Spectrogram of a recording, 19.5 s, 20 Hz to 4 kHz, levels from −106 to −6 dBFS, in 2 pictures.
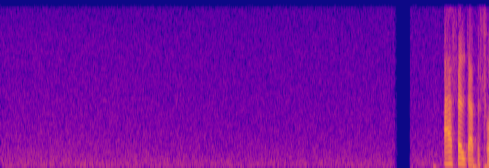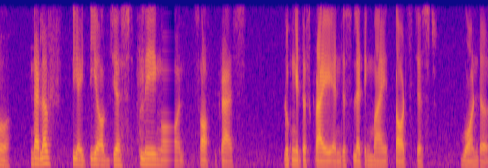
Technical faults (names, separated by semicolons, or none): call audio freeze; jitter buffer speed-up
